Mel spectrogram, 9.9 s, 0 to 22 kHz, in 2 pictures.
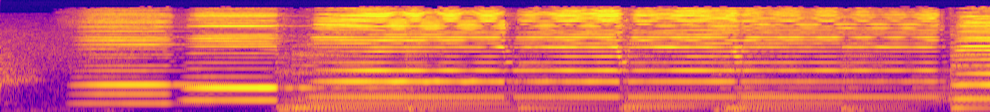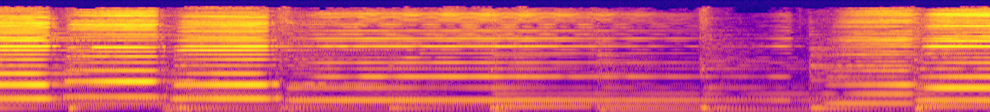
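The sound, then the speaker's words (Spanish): The traditional folk song Red River Valley plays slowly as background music in a scene from John Ford's 1940 film The Grapes of Wrath, on sustained, reedy instrumental tones with a gently pulsing accompaniment underneath, steady and moderately loud throughout, with no voices. “la música que escuchan de fondo ¿sí? es, algunos la llaman Red River Valley, ¿sí? es una canción tradicional”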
